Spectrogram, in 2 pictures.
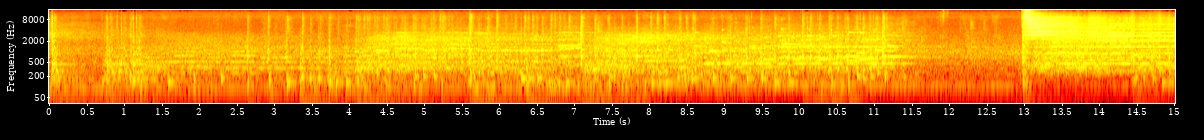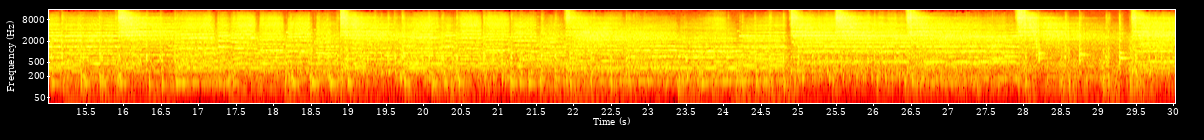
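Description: High school marching band playing its field show: brass over marching drums and front-ensemble percussion. The music drops softer briefly just before twelve seconds in, then the full band comes back in loud at about thirteen seconds, with sharp percussion hits through the rest.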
